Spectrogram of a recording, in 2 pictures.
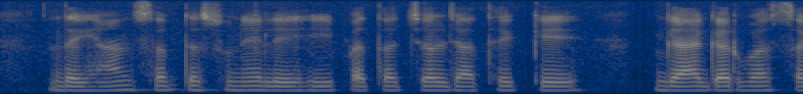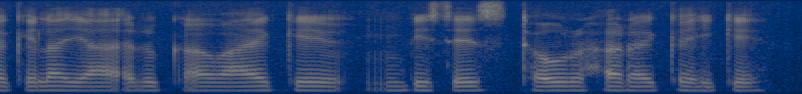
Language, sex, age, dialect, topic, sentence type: Chhattisgarhi, male, 18-24, Western/Budati/Khatahi, agriculture, statement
